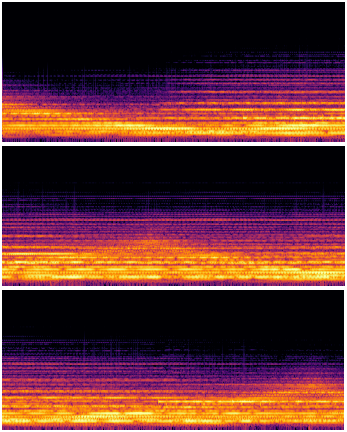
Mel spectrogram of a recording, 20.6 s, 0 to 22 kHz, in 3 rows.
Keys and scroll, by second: 8.4 ], 9.1 ], 13.5 Escape, 17.7 Escape, 19.1 Escape.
